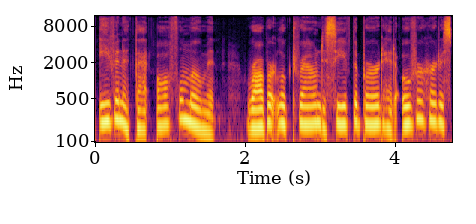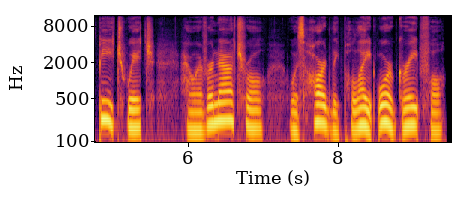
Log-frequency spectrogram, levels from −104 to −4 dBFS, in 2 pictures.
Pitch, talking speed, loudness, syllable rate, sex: 185 Hz, 160 wpm, -17 LUFS, 5.1 syllables/s, female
